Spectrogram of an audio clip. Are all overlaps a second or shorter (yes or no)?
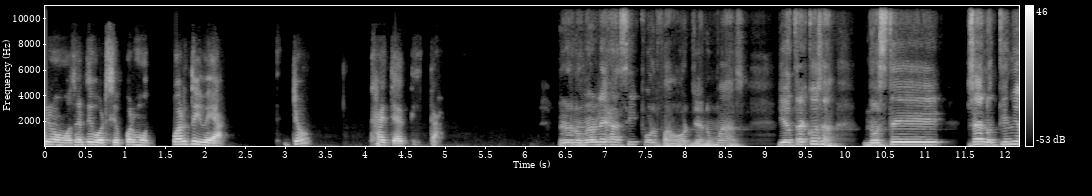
yes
